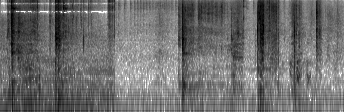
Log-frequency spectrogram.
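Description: A bicycle lands hard on concrete with loud thuds.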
